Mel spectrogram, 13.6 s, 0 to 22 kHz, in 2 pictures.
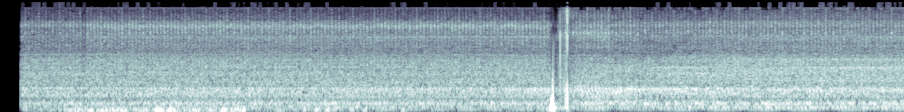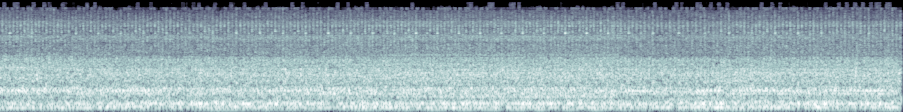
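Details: BMW 730Li idling rough after VANOS recall work; steady idle with a faint uneven shake and unsteady low rumble underneath, cause suspected but not confirmed.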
